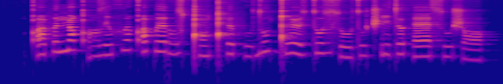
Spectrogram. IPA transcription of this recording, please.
qʼ ø˨ f ɘ˧ ŋ ø˦ qʼ ɔ̤˨ z i˨ xʷ i̤˦ qʼ ɵ˦ p ɘː˦ ɾ ɔ̤˨˦ z ǃ ɔ̃˨ ǃʰ ɘ˧ f ṳ˨ d u˦ ɡ͡ǃ øː˦˨ z t u˧ z s uː˨ t ṳ˧ t͡ʃʼ i˦˨ t ɵ˦ h ɛː˧ s ṳ˧ ʃ ɔ˨

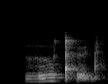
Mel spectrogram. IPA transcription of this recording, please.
ɦ ɯ ʊ̯ ǃʰ ø d

